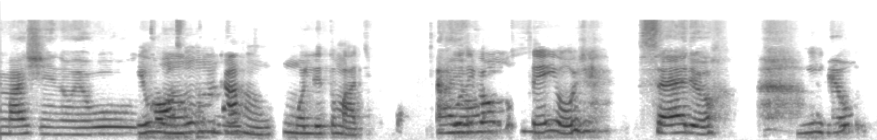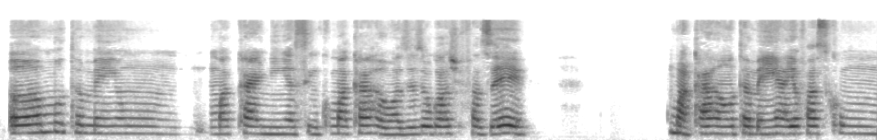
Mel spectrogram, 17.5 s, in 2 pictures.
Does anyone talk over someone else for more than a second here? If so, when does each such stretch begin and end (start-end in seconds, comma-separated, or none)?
1.4-2.6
